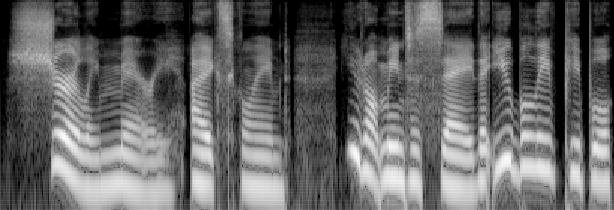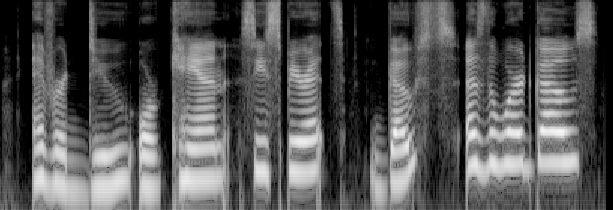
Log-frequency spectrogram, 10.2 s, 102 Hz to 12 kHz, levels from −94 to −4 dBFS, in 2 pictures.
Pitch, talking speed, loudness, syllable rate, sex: 215 Hz, 135 wpm, -19 LUFS, 4.0 syllables/s, female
